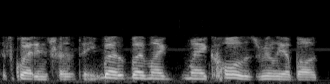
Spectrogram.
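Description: A man from Ethiopia on a call-in show. He speaks at a middle pitch in an earnest, halting way, stumbling and repeating himself as he builds his point. He comes through a narrow, tinny phone line. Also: fairly even intonation, slight background noise. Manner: earnest, hesitant, repeats words. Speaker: caller.

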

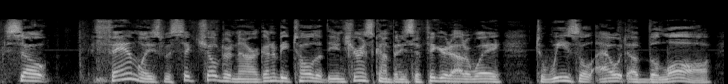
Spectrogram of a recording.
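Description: Male talk radio host, gravelly and hoarse, dry studio sound, angry sarcastic ranter. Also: mid-range voice, fairly quick, dry recording. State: losing his voice. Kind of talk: political talk radio monologue.

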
